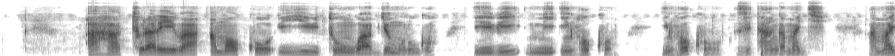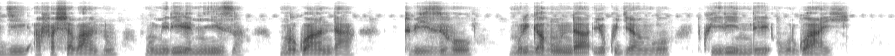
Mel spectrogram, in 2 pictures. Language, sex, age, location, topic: Kinyarwanda, male, 25-35, Musanze, agriculture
